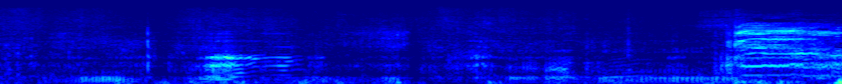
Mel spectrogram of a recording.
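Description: Lions and spotted hyenas calling over a kill: low growls underneath, with pitched calls that rise and bend, the highest and loudest near the end.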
